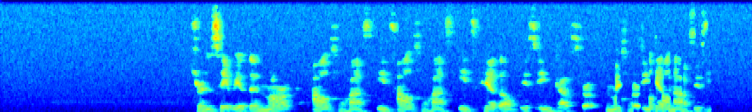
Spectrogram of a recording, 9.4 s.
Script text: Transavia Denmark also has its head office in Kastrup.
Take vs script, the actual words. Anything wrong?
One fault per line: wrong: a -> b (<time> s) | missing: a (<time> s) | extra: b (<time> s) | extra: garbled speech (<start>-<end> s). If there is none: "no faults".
extra: also has its (5.0 s)
extra: garbled speech (7.6-8.9 s)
